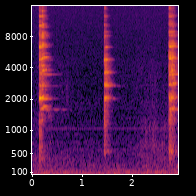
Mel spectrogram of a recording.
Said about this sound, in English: We can even get a three-way cheers on this one.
